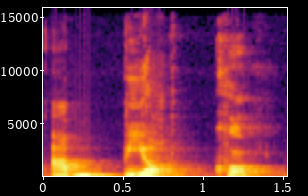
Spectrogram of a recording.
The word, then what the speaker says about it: abbiocco: Now, as any word with double consonants, you need to make sure that you pronounce them. So, abbiocco.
